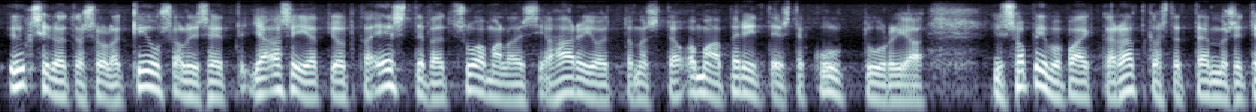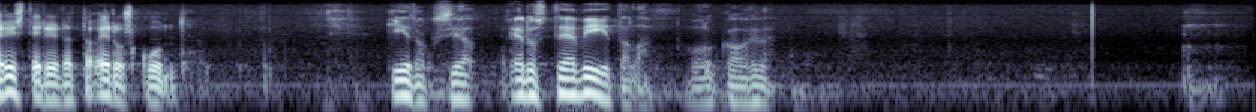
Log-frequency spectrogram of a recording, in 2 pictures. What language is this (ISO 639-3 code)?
fin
